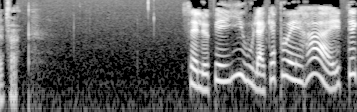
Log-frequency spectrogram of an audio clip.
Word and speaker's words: pays: P-A-Y-S, it's spelt. P-A-Y-S, pay. Strange.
